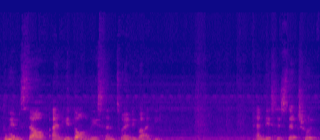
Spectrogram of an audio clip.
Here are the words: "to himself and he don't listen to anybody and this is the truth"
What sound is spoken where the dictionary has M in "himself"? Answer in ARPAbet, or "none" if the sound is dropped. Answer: M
